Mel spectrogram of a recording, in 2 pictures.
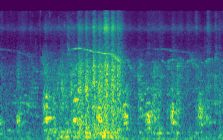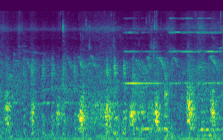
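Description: Mouth sounds of eating rice and curry by hand: chewing and lip smacks, heard as many short wet clicks.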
